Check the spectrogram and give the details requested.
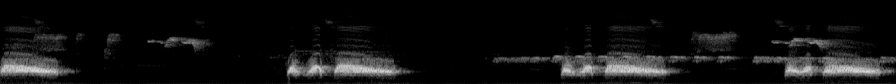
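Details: Spotted dove cooing as a lure for lazy doves: low hoarse double-note-and-drawl phrases repeated three times, while another bird gives high chirps and a steady warbling trill underneath the later coos.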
